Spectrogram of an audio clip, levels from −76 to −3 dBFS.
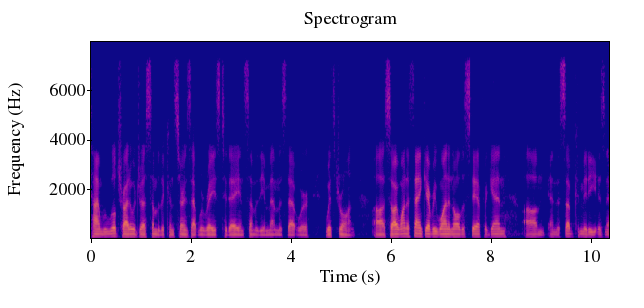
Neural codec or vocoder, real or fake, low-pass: codec, 24 kHz, 1.2 kbps, DualCodec; fake; 7.2 kHz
